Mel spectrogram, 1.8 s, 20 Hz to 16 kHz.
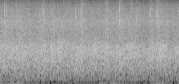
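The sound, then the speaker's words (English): Steady applause from a large stadium crowd at a football match, applauding the substituted player O'Connor as he comes off in the 71st minute, a dense wash of clapping that holds at an even, fairly loud level for a couple of seconds with no voices standing out. “And I think O'Connor deserves his applause.”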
